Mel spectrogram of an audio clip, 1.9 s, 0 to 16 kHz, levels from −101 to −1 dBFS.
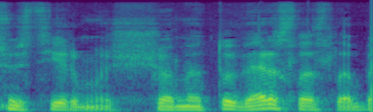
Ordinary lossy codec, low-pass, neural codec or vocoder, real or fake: AAC, 48 kbps; 14.4 kHz; none; real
